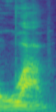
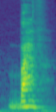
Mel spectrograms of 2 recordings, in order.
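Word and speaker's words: ו: Por ejemplo, hay algunas controversias si esta letra, se pronuncia como Wab o como Baf, así. Yo le podría dar mi razón porque yo menciono con la letra Wab.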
